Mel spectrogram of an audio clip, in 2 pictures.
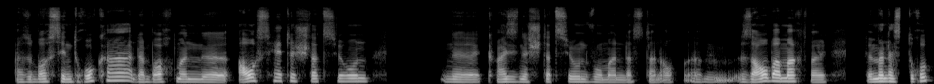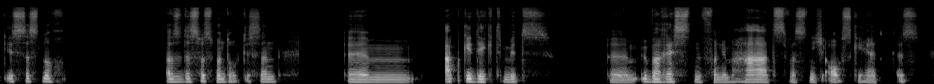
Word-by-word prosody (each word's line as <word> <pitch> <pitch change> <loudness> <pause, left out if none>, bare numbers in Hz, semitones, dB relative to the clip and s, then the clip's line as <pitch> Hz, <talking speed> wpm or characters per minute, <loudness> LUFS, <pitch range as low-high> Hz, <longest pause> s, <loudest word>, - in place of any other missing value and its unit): Also, 115 +1 -4
du 115 - -7
brauchst 130 +3 +1
den 120 -2 +2
Drucker, 180 +5 +2
dann 115 0 -2
braucht 120 +1 +1
man 120 -1 0
'ne 115 -2 +2
Aushärtestation, 140 -2 +1 0.7
'ne 115 -2 -1
quasi 120 0 -2
'ne 120 - 0
Station, 120 +1 -2
wo 115 -2 -2
man 105 -1 -2
das 105 - -6
dann - - -5
auch, - - -6
ähm, 60 +1 -8
sauber 140 +7 +7
macht, 145 -2 +4
weil 105 0 0 0.4
wenn 120 - +2
man 140 +1 +8
das 140 -1 +4
druckt, 165 +6 -1
ist 135 -1 -2
das 130 0 -3
noch 135 0 -2 1.0
also 125 -1 0
das, 125 +3 -2
was 145 -1 -1
man 135 - +3
druckt, 135 +1 -7
ist - - -9
dann, 120 +1 -2 0.7
ähm, 110 -2 -1 0.3
abgedeckt 125 -3 +3
mit, 115 -2 -6 0.5
ähm, - - -2
Überresten 120 -2 +1
von 115 - -5
dem 110 +3 -6
Harz, 110 -1 +3
was - - -6
nicht - - -6
ausgehärtet - - -3
ist. - - -9
120 Hz, 155 wpm, -26 LUFS, 115-140 Hz, 1.0 s, man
